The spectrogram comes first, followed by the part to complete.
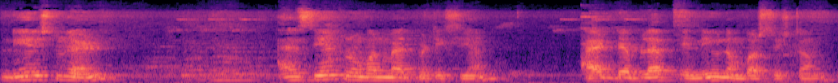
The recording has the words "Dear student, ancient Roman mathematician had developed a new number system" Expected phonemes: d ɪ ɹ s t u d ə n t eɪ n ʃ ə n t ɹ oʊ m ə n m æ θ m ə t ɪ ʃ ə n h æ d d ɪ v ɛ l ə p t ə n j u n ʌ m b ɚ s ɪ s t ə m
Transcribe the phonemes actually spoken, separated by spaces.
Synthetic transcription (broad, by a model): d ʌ ɹ s t u d ə n t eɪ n s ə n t ɹ oʊ m ə n m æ t m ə t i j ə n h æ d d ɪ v l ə p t ə n j u n ʌ m b ɚ s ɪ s t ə m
